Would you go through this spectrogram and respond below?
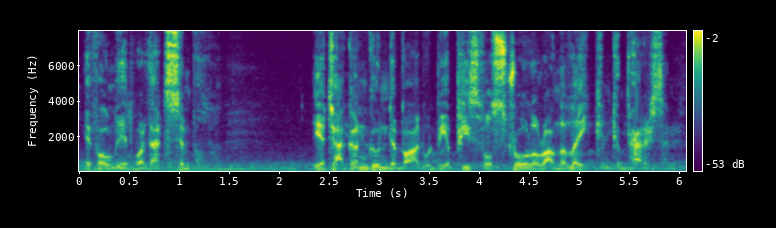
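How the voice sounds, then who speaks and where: An actor playing a stern, dignified dwarf lord in a fantasy video game, speaking in formal, old-fashioned phrases. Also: male voice, low voice, animated, a little fast, heavy background noise. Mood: grave. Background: loud background music.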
